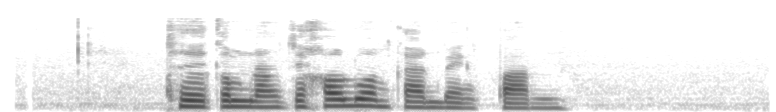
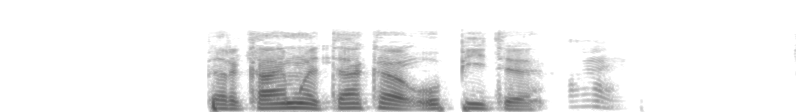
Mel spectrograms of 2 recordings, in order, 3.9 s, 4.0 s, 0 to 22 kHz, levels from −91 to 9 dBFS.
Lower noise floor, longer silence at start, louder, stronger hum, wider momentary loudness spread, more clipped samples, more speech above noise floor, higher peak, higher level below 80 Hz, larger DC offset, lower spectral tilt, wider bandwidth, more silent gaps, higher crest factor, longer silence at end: first, -70 dBFS vs -58 dBFS; second, 0.85 s vs 1.05 s; first, -27 LUFS vs -32 LUFS; neither; about the same, 10 LU vs 11 LU; neither; first, 43 dB vs 27 dB; about the same, -10 dBFS vs -12 dBFS; second, -78 dBFS vs -66 dBFS; neither; about the same, -7.5 dB/octave vs -8 dB/octave; first, 11 kHz vs 7.2 kHz; neither; about the same, 20 dB vs 22 dB; about the same, 1.05 s vs 0.95 s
